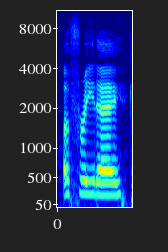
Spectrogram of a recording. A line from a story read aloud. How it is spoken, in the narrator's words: Kevin says sarcastically, not buying it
